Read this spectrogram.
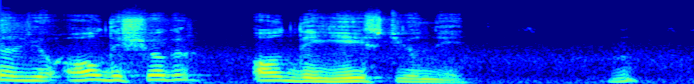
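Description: A man speaks calmly and clearly up close.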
